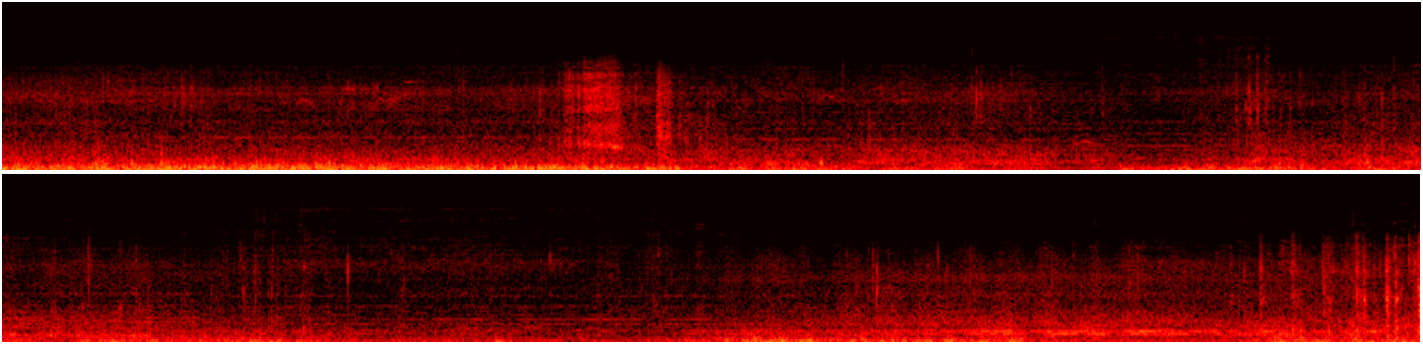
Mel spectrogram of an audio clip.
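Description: Wind rumbles steadily over a moving microphone outdoors.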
